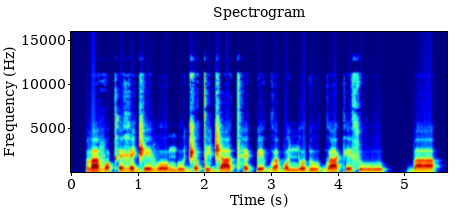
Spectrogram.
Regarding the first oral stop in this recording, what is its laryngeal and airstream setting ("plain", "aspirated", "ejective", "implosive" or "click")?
ejective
